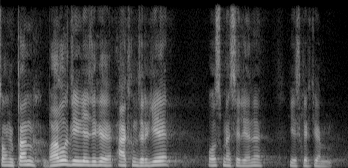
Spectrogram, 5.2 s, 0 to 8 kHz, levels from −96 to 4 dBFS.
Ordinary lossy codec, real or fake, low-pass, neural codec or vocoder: none; fake; none; codec, 16 kHz, 2 kbps, FunCodec, trained on LibriTTS, 25 frames a second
